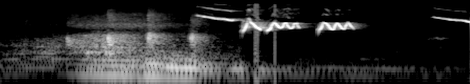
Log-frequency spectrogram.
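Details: White-rumped shama singing in a relaxed chatter style, used to lure young and forest-caught shamas: after a burst of rustling noise, two zigzag whistled phrases and a high sliding note.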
